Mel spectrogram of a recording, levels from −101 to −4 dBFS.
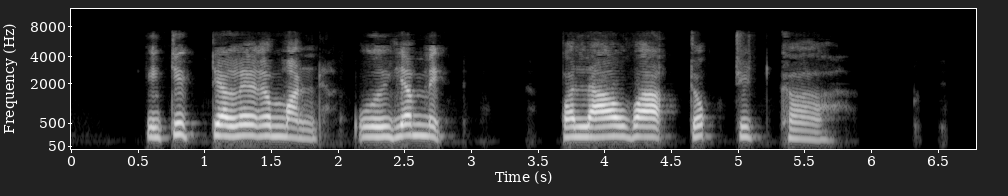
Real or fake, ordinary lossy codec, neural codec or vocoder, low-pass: fake; AAC, 48 kbps; codec, 16 kHz, 4 kbps, FunCodec, trained on LibriTTS, 50 frames a second; 7.2 kHz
